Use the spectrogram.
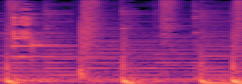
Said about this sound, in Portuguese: Assim, vamos brindar de novo, que a gente vamos começou lá. a beber sem brindar. Saúde! Saúde.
